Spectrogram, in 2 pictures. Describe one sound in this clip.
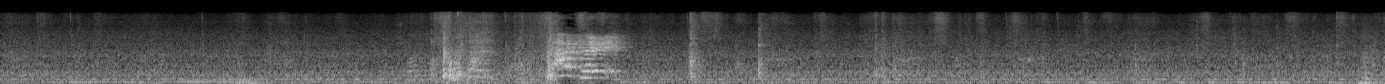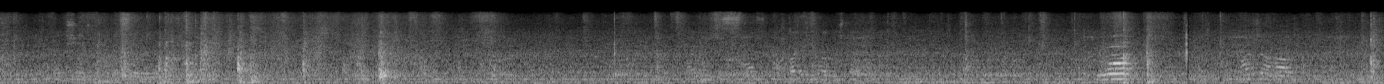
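Bare feet shuffle and stamp on a foam mat.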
